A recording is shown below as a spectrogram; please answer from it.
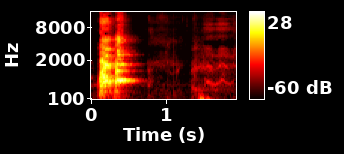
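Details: Shih Tzu giving a quick double bark, two loud rough yaps close together at the start, followed by quiet with faint soft thumps and a thin whistle-like sound.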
